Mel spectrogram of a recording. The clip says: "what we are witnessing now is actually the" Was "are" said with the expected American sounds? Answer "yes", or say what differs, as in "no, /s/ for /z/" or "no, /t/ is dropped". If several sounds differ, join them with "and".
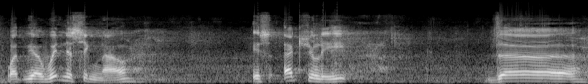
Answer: yes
